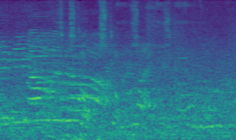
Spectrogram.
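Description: Young children's voices chattering and calling out, high-pitched, loudest in the first half.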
